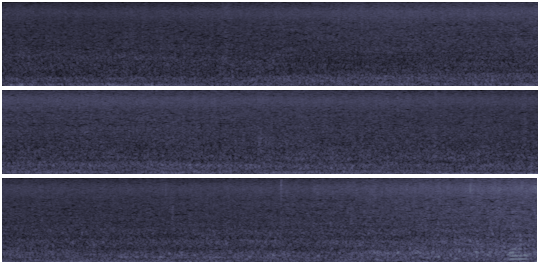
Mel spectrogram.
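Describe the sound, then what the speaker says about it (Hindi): Water rushes down a hillside stream channel in a rural hill area at Tedhasemar, a loud, steady broadband roar that holds constant and swells slightly near the end, with no talk. "देखिए ऊपर से पानी आ रहे हैं"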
